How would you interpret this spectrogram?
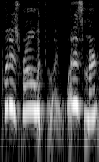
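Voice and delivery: high, incredulous what-the-hell; baffled. Retold or imitated. Hearing screams from his room, high baffled disbelief. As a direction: sound totally thrown by the noise. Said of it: "I'm like".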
